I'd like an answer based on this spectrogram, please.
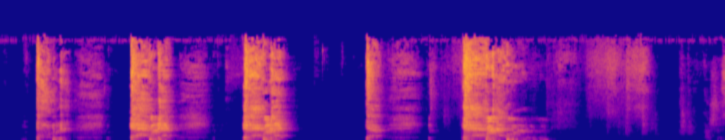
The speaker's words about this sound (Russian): Кашель сухой, да?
